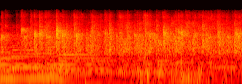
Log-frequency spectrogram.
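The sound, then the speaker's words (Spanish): A church audience breaks into steady, dense applause for the King (Christ) during a sermon, holding for several seconds, with sustained low musical tones underneath and a soft low thump about once a second. “Dale un aplauso al Rey.”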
